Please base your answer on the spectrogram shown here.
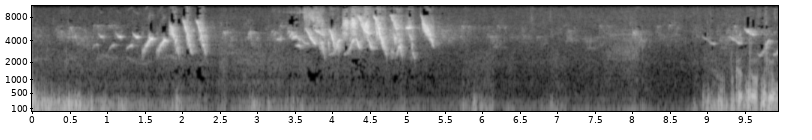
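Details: Rusty-collared seedeater (coleiro) singing in the puxada style from Brazil: bursts of rapid, high buzzy sweeping notes and trills, with pauses between phrases, over low rumbling background noise and faint music.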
